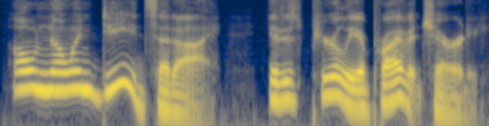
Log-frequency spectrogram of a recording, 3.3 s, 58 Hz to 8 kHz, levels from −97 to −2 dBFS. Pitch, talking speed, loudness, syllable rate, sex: 170 Hz, 200 wpm, -15 LUFS, 6.5 syllables/s, male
